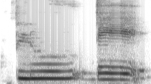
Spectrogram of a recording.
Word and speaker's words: plus: C'est prononcé à la S. Plus.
